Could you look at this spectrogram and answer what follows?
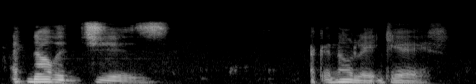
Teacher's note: imagine you have the D with a j after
